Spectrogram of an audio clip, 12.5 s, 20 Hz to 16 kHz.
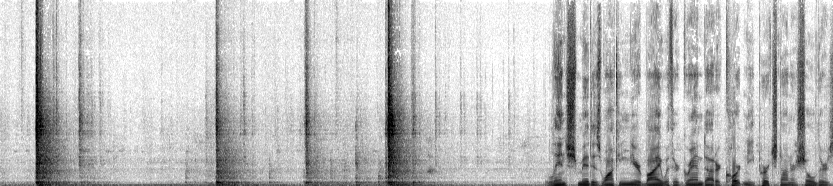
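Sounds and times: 
wind-blown loose tin roofing sheet slamming against wooden rafters: 0:00.0 - 0:08.2
low steady hum: 0:00.0 - 0:12.4
speech: 0:08.4 - 0:12.4.

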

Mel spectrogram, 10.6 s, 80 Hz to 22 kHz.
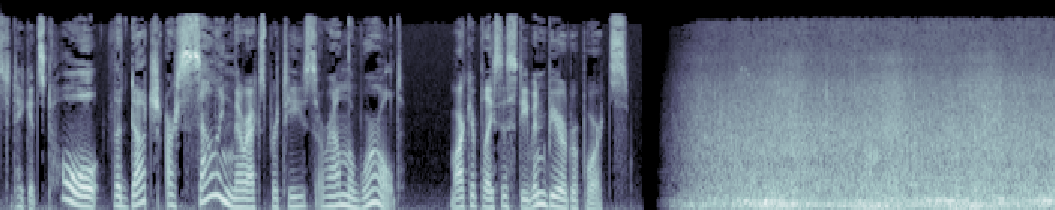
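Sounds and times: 
speech: 0:00.0 - 0:07.6
wind rushing around the four giant sails of a traditional Dutch windmill: 0:06.7 - 0:10.5.

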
